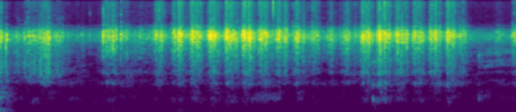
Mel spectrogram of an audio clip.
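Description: A metal mesh sieve is shaken and tapped.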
